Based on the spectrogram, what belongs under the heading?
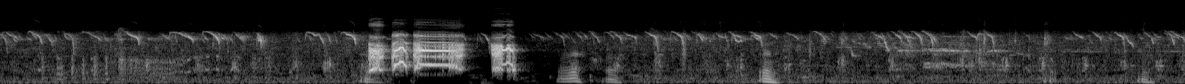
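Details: Crossbred village chicken in the morning: one loud, harmonic rooster crow of about a second and a half, broken into two bursts, rising out of a busy backdrop of rapid high chirps and clucks from many other birds.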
